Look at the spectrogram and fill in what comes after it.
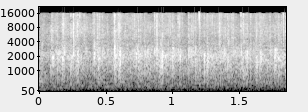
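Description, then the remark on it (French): An audience applauds loudly for God, a steady, dense wash of many hands clapping at an even, sustained level, with no voices standing out above it. “Et en tant qu'enfant de Dieu, j'espère que vous êtes avec moi, mais je veux que mon cœur soit aligné sur le corps de Dieu et que tous ceux qui le croient disent Amen et applaudissent bien fort le roi de Dieu.”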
